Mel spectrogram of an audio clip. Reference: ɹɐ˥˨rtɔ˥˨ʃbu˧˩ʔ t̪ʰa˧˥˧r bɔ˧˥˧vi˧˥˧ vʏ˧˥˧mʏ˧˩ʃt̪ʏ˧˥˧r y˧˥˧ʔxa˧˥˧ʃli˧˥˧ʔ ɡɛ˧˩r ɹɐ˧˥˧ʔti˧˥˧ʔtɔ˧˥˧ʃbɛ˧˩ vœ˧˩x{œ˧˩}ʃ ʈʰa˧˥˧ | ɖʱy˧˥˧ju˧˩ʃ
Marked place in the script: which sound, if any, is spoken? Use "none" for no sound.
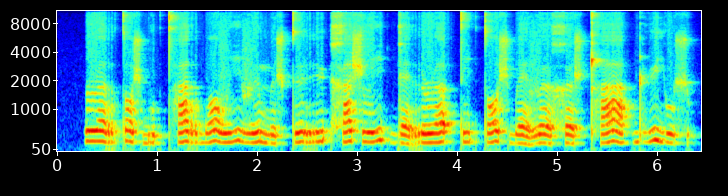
œ˧˩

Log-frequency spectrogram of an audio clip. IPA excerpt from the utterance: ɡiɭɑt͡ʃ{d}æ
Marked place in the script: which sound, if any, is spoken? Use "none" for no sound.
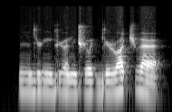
ð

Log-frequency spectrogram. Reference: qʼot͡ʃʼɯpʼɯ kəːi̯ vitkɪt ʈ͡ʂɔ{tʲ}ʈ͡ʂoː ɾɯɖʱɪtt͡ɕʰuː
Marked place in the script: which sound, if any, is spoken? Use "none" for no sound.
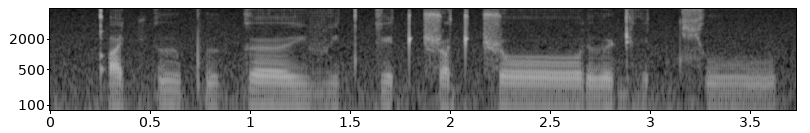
tʲ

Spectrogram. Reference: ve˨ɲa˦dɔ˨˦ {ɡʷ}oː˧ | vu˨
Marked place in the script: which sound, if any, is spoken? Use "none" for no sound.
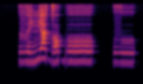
b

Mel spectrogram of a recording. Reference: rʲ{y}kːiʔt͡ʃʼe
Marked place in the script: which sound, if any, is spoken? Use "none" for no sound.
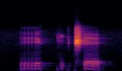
ø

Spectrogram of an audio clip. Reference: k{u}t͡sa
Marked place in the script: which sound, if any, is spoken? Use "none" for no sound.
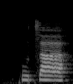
u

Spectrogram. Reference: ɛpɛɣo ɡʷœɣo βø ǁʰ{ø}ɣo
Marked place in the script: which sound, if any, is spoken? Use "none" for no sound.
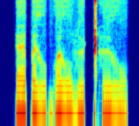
ø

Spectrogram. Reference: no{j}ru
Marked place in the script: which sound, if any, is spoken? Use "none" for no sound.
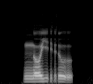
j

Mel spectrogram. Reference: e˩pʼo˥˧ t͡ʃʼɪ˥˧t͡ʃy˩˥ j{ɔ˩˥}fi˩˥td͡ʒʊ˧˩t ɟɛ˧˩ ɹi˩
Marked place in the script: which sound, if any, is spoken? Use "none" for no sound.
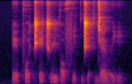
ɔ˩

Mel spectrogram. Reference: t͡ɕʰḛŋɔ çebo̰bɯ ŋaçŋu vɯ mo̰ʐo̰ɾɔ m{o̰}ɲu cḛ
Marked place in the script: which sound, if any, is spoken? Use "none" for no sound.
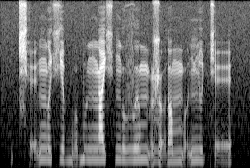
o̰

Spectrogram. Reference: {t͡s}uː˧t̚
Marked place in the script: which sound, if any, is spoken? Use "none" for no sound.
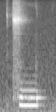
t͡s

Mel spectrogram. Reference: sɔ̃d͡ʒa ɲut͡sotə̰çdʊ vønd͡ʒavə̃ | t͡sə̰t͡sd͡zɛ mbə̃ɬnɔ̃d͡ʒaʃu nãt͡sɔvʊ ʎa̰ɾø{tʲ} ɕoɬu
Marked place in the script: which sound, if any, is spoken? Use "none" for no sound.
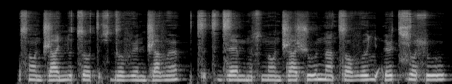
t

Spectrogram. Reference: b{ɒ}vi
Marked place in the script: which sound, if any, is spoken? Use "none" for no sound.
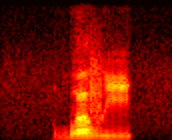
ʌ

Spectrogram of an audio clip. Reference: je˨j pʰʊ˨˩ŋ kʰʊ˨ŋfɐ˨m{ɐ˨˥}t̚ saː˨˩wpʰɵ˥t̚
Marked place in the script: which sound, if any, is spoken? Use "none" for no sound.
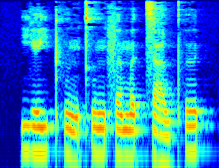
ɐ˥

